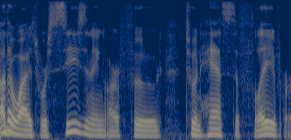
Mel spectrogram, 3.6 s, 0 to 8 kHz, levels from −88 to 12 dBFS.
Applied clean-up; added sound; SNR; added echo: none; none; none; none.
